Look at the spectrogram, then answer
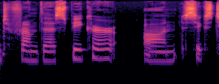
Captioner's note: speaking French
